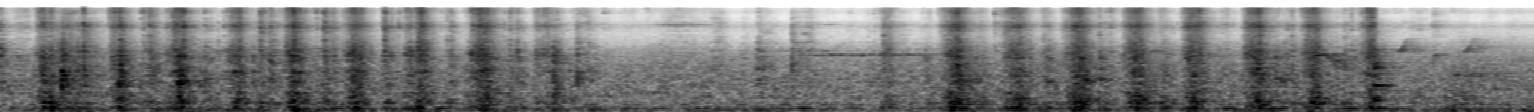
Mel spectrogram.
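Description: Peeled bottle gourd being grated by hand on a plastic grater: a quick run of scraping strokes, several a second, that thins out briefly near the middle and then picks up again.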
